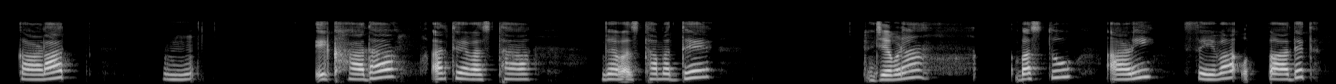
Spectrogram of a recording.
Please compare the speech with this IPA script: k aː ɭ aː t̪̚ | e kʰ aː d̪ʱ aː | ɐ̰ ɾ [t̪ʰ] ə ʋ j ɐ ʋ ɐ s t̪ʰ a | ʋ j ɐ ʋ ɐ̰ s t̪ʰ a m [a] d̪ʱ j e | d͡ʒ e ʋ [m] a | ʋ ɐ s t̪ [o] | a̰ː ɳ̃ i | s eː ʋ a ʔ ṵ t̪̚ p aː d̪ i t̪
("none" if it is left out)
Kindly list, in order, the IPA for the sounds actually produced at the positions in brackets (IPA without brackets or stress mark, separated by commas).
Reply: t̪ʰ, ɐ, ɳ, u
